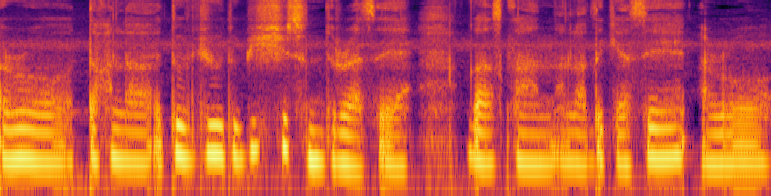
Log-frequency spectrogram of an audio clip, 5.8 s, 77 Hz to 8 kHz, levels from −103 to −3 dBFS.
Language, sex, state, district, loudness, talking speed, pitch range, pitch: Nagamese, female, Nagaland, Kohima, -17 LUFS, 155 wpm, 170-195 Hz, 180 Hz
